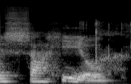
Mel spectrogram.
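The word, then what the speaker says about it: Sahel: Yeah, I pronounce it Suhel. How do you pronounce it? Wrongly, probably. I'm going to say Sahil. I've heard it pronounced both ways.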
